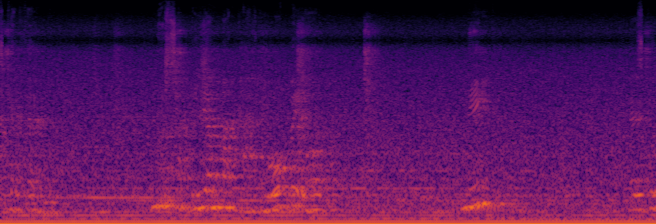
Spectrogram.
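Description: A young woman speaks firmly and close by.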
